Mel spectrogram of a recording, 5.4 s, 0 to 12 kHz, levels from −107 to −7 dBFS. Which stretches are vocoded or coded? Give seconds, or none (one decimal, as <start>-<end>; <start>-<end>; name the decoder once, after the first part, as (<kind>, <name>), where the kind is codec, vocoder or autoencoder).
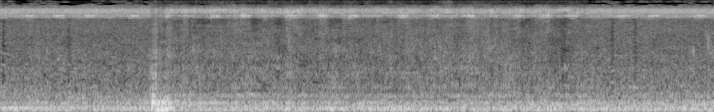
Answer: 1.2-4.4 (codec, HILCodec)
